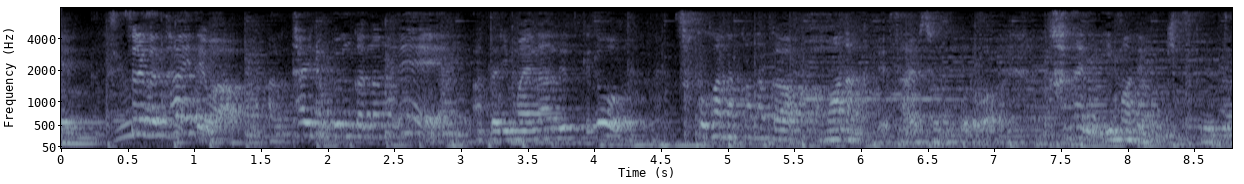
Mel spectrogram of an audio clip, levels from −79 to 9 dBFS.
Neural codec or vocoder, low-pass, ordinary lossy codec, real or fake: none; 7.2 kHz; none; real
